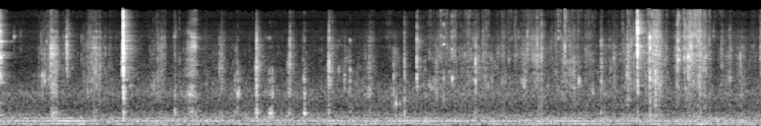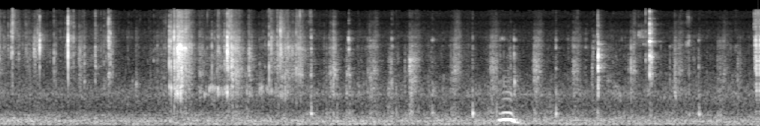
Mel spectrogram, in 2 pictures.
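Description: Close-miked chewing of raw tomato: wet crunches and mouth clicks scattered irregularly, with one short hummed "mm" about three seconds before the end.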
